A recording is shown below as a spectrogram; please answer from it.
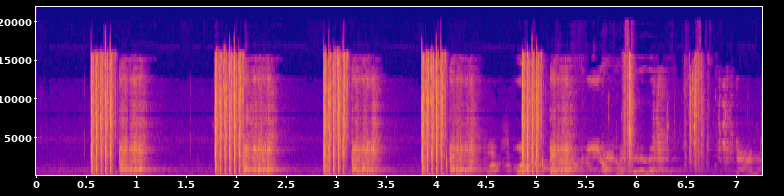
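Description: Five sharp, loud suppressed gunshot bursts in the Rainbow Six video game, evenly spaced about a second apart, followed by softer clinks, shuffling and background game noise.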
